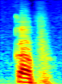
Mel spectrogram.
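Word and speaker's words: cough: तो कब पढ़ा जाता है, देखिए COUGS, तो इसको क्या पढ़ेंगे, कफ।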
